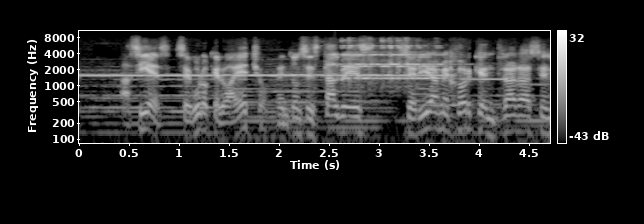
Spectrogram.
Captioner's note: door bell ringing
